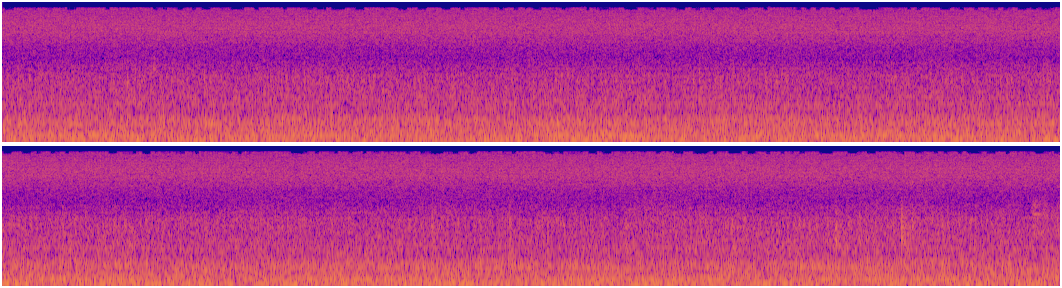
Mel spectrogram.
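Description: A steady low hum with an even hiss over it and no distinct events.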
